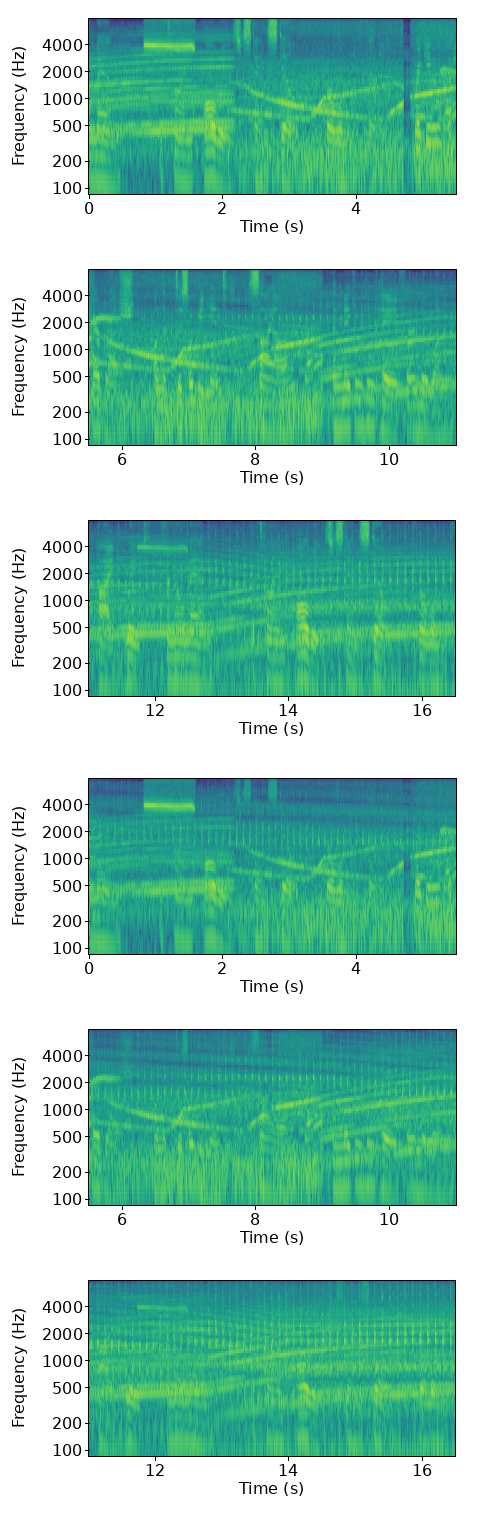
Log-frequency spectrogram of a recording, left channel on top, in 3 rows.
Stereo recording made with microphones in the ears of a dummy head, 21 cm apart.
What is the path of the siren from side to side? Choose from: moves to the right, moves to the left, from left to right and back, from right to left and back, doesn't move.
moves to the right.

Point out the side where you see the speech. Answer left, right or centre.
left.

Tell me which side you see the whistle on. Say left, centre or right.
centre.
